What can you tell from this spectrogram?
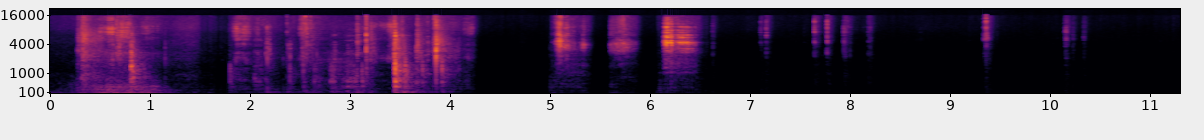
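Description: Handling noise of small plastic camera parts and a circuit board being turned and rubbed in the hands: loud rustling and scraping for about four seconds, then three shorter scrapes, then a few faint light clicks.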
